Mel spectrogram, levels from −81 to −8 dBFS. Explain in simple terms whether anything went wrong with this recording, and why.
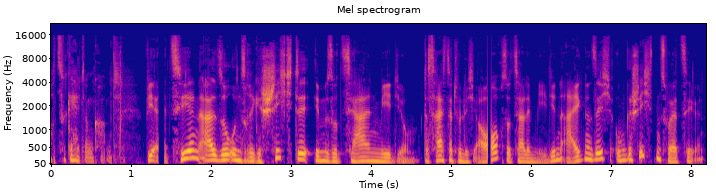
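Yes, two kinds of fault occur. The first is a block of digital silence. The sound briefly drops to nothing at 0.36 s, 1.34 to 1.42 s just before "erzählen also", 2.93 s, and 5.46 to 5.50 s just after "heißt natürlich". The program likely didn't deliver audio in time.

The second is compressed frames skipped. At 2.53 s, just after "erzählen also", about a twentieth of a second of speech is missing. Damaged or lost chunks of the file weren't played. The audio jumps ahead.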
